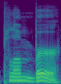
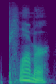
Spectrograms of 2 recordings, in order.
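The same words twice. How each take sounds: First: The b sound is pronounced in the word. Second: The b sound is left out of the word. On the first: The speaker calls it wrong. "Not plumber" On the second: The speaker calls it right. "That's a silent B"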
